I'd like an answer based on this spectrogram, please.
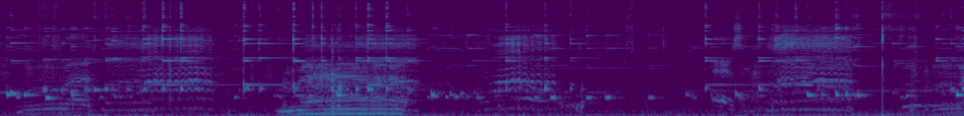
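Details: East Friesian dairy sheep on a North Carolina breeding farm: several wavering, harmonic bleats, one long and loud near the middle, with background music playing throughout.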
